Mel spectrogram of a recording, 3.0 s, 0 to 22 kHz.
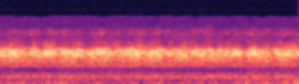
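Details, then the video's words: Many geese calling as they land at Kulgur, Estonia, evening of 4 May 2018, 17:58; a steady wall of overlapping honks with no gaps, many birds calling at once. "so many Geese landed"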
